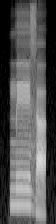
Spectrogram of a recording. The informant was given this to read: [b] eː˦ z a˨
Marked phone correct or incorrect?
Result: incorrect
